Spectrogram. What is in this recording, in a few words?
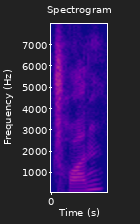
"chuan9", Taiwanese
